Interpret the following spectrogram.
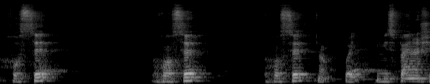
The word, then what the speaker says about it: José: In Spanish, is Jose. It's not Jose, Jose. If you say Jose, and a Portuguese or Brazilian person hears you, you will be stabbed. You'll be stabbed to death.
